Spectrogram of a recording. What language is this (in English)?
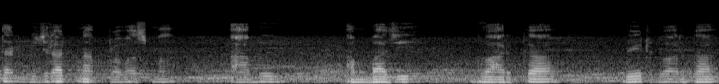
Gujarati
